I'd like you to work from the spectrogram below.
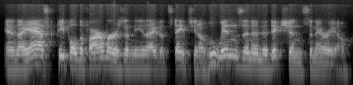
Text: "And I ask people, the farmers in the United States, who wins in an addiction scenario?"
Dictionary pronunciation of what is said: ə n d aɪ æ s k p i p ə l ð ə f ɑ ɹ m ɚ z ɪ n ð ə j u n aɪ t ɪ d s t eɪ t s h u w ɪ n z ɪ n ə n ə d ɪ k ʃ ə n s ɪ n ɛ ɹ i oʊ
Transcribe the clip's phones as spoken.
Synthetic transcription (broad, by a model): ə n aɪ æ s k p i p l ð ə f ɑ ɹ m ɚ z ɪ n ð ə j u n aɪ t ɪ d s t eɪ t s h u w ɪ n z ɪ n ə n ə d ɪ k ʃ ə n s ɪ n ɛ ɹ i oʊ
